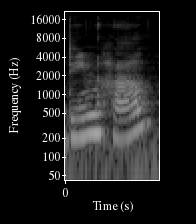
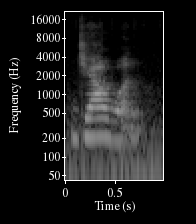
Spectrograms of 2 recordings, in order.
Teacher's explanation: The DE is like J, and then the MH followed by a broad vowel, which in this case is A, is like a W.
